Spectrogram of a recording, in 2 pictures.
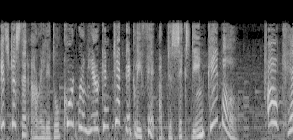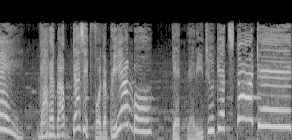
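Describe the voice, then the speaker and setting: A put-on character voice at an extremely high pitch and a fairly slow pace, with clear music in the background. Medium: game stream. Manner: gleeful, sing-song.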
